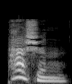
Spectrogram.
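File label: "passion", British English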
